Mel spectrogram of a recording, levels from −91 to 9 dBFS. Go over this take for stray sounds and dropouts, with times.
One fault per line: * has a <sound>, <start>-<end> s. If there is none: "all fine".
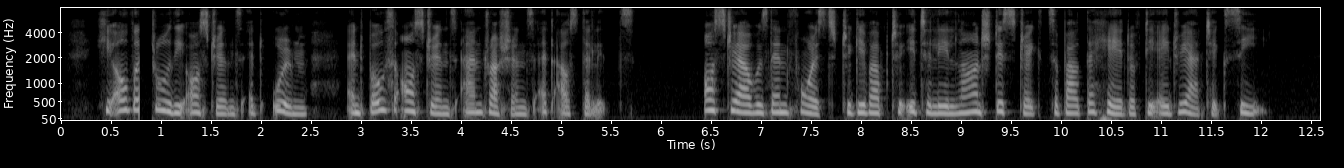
* has a dropout, 0.8-0.9 s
